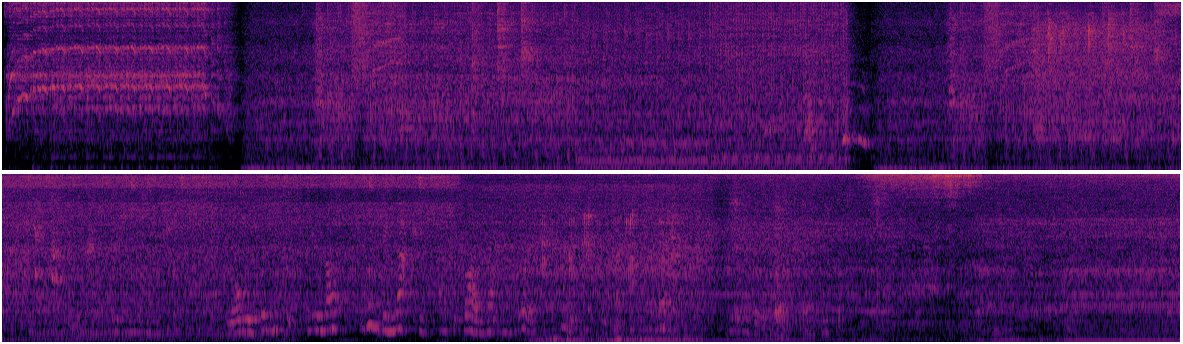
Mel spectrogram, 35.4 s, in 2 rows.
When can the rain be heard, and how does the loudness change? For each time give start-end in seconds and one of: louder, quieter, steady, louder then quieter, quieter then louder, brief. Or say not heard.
15.3-35.2 quieter.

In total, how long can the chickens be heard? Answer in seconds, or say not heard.
not heard.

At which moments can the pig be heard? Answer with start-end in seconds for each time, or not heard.
25.6-31.4.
